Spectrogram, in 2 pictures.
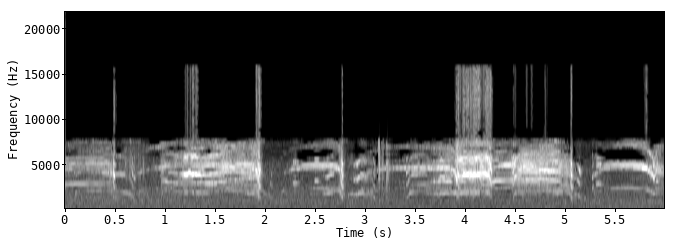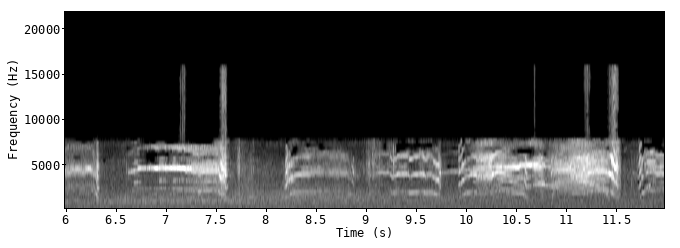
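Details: At a Madrid peregrine falcon nest on 26 April 2016, the male arrives with a small bird, the chicks' first food of the day. Insistent, repeated, arched wailing calls overlap continuously above a faint low hum.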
